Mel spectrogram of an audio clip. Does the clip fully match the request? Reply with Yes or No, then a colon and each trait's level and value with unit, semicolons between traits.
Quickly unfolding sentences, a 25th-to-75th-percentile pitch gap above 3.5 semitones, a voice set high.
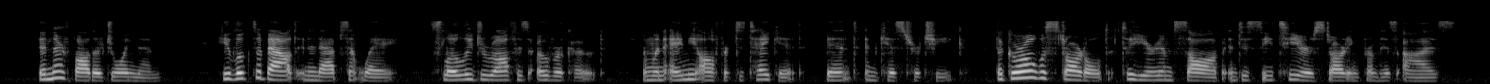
No: average, 180 wpm; average, 5.2 semitones; high, 205 Hz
